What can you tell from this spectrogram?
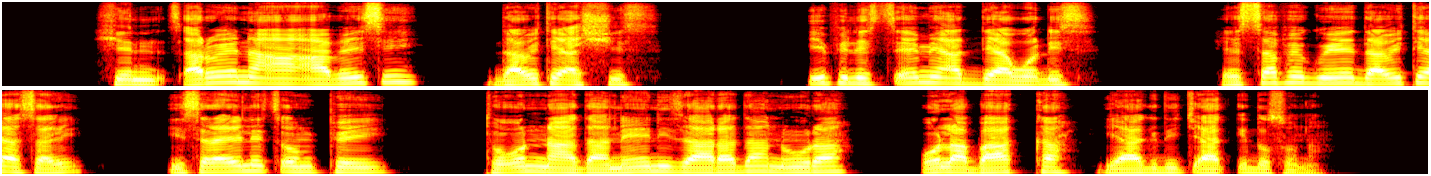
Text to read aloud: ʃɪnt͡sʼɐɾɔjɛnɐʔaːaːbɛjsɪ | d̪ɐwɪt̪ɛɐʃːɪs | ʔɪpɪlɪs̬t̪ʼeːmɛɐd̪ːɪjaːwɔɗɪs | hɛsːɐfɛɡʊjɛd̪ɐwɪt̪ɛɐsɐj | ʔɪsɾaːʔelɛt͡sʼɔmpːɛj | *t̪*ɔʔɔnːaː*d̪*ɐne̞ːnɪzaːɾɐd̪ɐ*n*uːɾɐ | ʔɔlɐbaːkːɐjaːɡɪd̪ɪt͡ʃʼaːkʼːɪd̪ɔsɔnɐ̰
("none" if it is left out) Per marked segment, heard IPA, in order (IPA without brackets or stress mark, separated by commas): t̪, d̪, n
